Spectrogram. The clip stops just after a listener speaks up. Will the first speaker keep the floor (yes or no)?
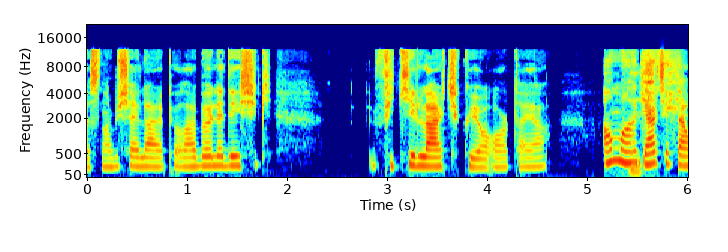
yes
